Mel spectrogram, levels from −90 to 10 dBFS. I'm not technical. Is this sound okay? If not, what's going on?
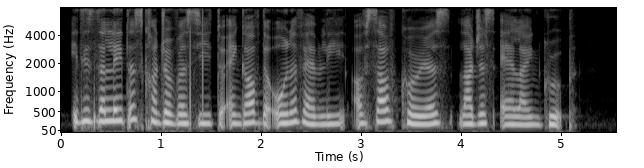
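No. The speech has two loud pops. The first is a single pop from 0.33 to 0.35 s. The second, from 1.29 to 1.43 s, is a quick double pop and is noticeably louder. Each is a sudden electrical jolt, likely from a plug, a switch or static. The talking carries on underneath without a break, which sets these apart from a dropout, where the sound itself cuts out.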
